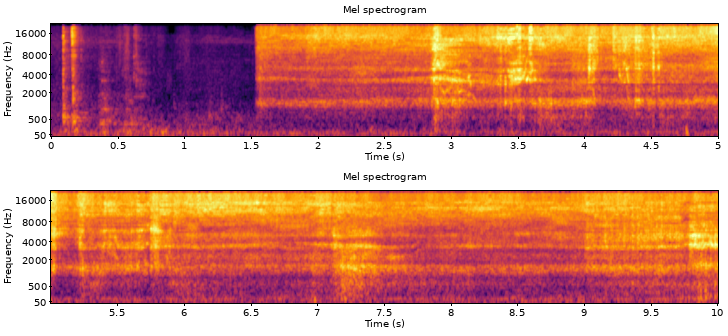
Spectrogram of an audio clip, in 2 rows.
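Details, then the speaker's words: Dental water spray rinse after placing an implant torqued to 35 with good stability, live procedure: sudden loud continuous hissing spray with suction noise. "And let's go and rinse one time."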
